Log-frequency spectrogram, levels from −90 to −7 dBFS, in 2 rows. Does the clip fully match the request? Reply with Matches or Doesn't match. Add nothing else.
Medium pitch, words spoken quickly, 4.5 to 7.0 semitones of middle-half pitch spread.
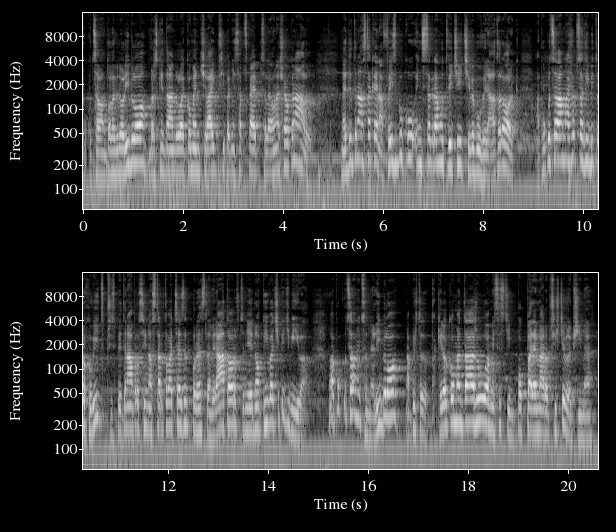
Matches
